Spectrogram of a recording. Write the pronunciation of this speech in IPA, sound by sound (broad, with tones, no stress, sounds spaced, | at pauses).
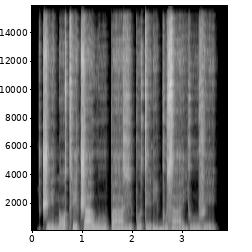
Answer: t͡ʃ eː˨ n ɔ˦ tʰ e˦ t͡ʃ aː˦ w uː˦ p aː˨˦ ɣ ɪ˨ p ʊ˦ t ɪ˨˦ ɾ i˦ b u˦ z aː˨ j uː˦ v e˨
